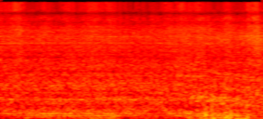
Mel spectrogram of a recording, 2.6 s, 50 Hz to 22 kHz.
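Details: 2003 Carrier 38CKC 3-ton AC condenser with Bristol reciprocating compressor and 3-blade 18-inch galvanized Revcor fan: steady low hum of compressor and fan with wind rumble, even running; suction line cold and sweaty, liquid line hot, unit working properly.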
